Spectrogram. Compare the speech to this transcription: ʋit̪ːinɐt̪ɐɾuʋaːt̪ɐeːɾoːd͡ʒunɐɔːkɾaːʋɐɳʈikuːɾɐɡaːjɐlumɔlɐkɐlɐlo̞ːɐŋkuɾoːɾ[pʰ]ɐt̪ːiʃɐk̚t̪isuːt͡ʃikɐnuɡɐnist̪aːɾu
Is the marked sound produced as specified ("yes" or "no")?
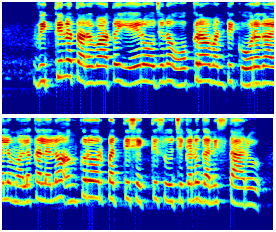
no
